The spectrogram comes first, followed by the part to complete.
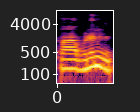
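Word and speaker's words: וָו: 이 자음을 바브라고 읽습니다. 이 철자 바브는 사물을 연결하는 데 사용하는 못, 갈고리처럼 보이는데 이것이 바로 정확한 이 철자의 의미입니다.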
